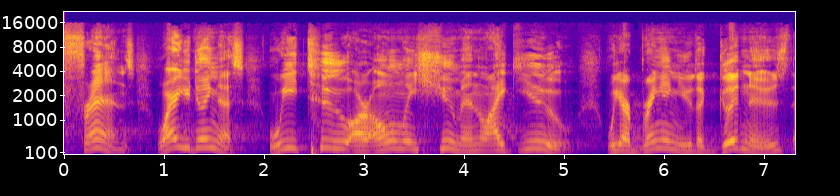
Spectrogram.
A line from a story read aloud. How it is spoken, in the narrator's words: Barnabas and Paul, heard of this, they tore their clothes and rushed into the crowd shouting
